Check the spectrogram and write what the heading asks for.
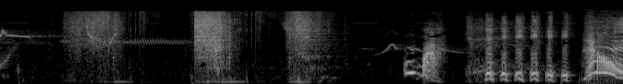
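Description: Cartoon sound effects and creature noises: three short noisy puffs, then squeaky gliding cries and a quick run of about eight pulses a second, ending in a falling glide.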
